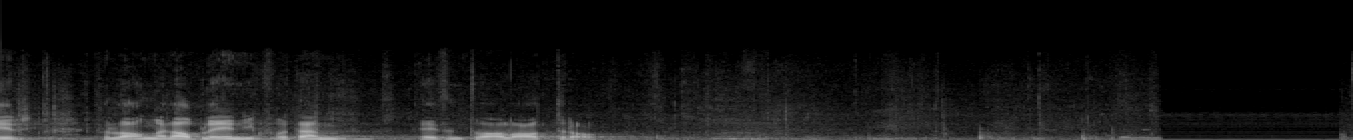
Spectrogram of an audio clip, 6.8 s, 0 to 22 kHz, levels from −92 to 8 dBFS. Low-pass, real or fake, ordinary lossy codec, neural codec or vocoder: 14.4 kHz; fake; none; vocoder, 44.1 kHz, 128 mel bands every 512 samples, BigVGAN v2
